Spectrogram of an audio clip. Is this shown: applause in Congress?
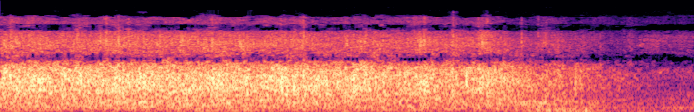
yes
